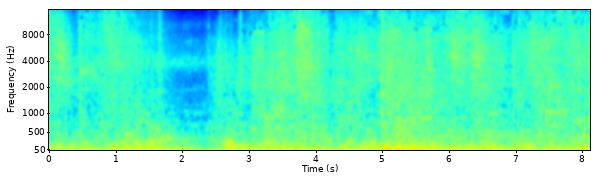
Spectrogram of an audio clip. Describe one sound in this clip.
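Magic blasts and clashing weapons crackle and boom in a fast battle.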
